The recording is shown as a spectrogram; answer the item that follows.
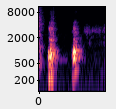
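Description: A Barred Rock chicken gives two short clucks, close and fairly soft, followed by a faint higher note, with no talking.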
